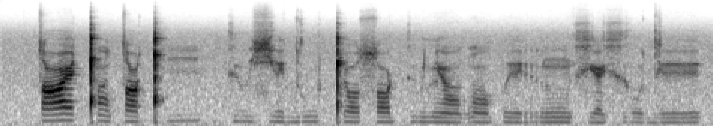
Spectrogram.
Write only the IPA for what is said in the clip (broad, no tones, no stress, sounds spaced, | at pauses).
tˤ æ ǃ ũ tˤ y ǃʰ i | kʲ ɯ ɕ e d u ǃ y sˤ ø kʲ u lʲ ɑ̃ ɠ ɑ̃ p e r ũ xʲ æ xʲ o d e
